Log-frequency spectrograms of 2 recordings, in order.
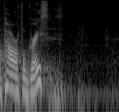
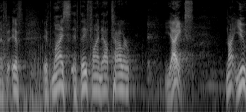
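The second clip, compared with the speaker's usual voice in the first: ordinary talk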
